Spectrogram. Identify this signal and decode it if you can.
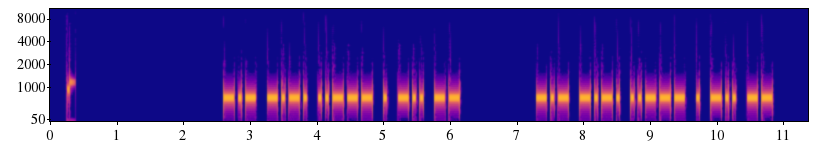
Morse code, heard as a keyed tone, about 22 wpm, 700 Hz. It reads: KC2EDM KC2EDM
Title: USA Call Signs - 6 Characters - Repeated 2x - 22wpm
